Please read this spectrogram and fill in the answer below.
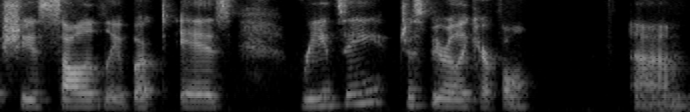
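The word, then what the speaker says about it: Reedsy: could go if she is solidly booked is readsy just be really careful um reedzy is spelled r-e-e-d-s-y and they do have editors there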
